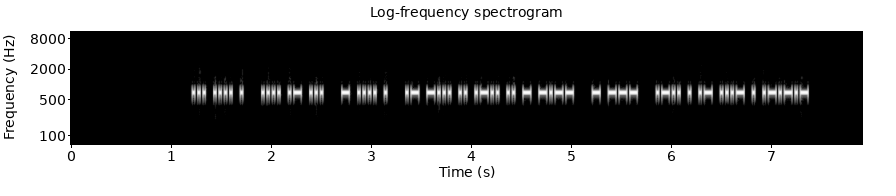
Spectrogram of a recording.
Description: Morse code, heard as a keyed tone, about 46 wpm, 700 Hz. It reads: SHE HAS THE ABILITY TO LEAVE.
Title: Sentences from Top 1000 Words - Review Part 3 - 45wpm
